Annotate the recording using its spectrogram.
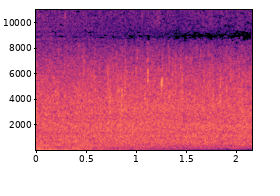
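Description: Steady, even rush of running water from a glacial river and the small stream feeding it. The tail of background music fades out in the first half second.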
